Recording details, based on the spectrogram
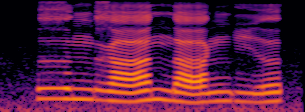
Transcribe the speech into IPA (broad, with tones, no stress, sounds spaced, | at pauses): ɣ ə˧ ŋ ɣ aː˨˩˦ n aː˨˩˨ ŋ i˨˩˨ ə̯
